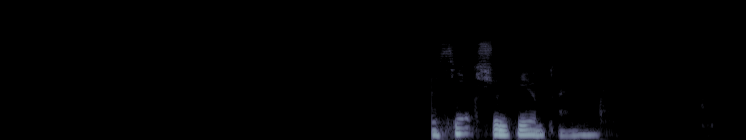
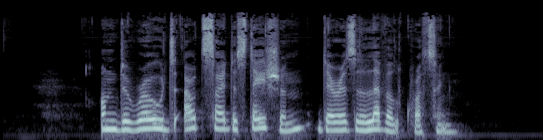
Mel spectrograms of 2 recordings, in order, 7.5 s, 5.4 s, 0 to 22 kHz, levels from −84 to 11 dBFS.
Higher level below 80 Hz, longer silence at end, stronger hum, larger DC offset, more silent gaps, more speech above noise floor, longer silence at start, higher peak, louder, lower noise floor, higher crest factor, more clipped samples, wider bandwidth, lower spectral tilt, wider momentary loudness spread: about the same, -54 dBFS vs -54 dBFS; first, 1.45 s vs 0.9 s; neither; neither; neither; first, 57 dB vs 53 dB; first, 4.3 s vs 1 s; second, -18 dBFS vs 0 dBFS; second, -35 LUFS vs -15 LUFS; first, -90 dBFS vs -68 dBFS; first, 22 dB vs 16 dB; neither; second, 7.2 kHz vs 16 kHz; first, -9 dB/octave vs -3.5 dB/octave; first, 13 LU vs 8 LU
